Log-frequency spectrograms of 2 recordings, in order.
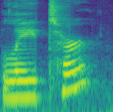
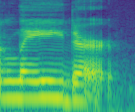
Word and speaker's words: later: Did you notice my pronunciation for the word later? Does it sound like later or later? Sounds like a D here. And this is common in American English that when you have a T with a vowel on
